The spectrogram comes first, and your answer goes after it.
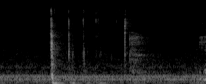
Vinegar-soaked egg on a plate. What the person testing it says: it bounces it's kind of like a rubber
